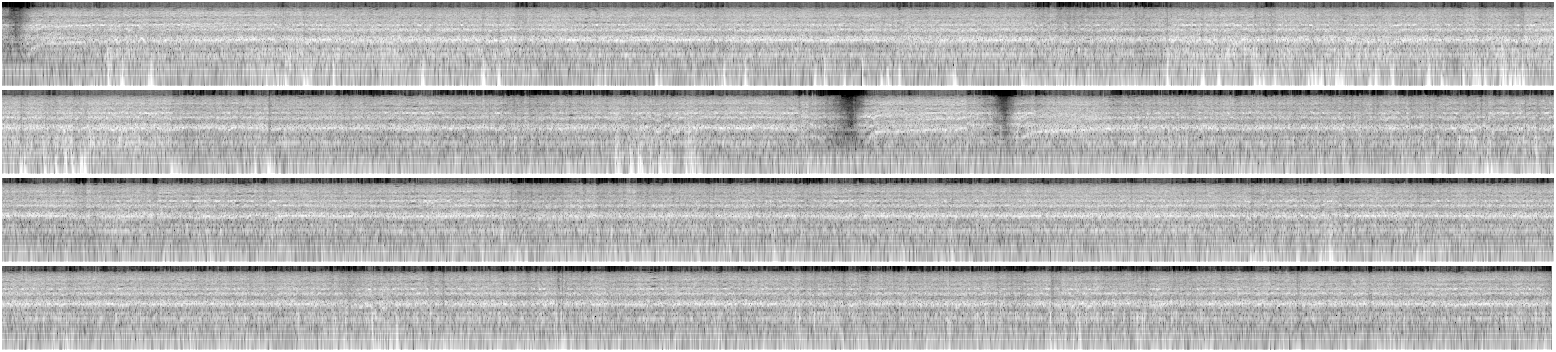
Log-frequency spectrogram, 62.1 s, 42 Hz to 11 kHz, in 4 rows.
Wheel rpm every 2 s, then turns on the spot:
160, 220, 230, 230, 220, 230, 230, 230, 220, 230, 220, 190, 120, 200, 230, 220, 220, 220, 220, 230, 230, 240, 230, 230, 230, 230, 230, 230, 230, 240, 230.
24-26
